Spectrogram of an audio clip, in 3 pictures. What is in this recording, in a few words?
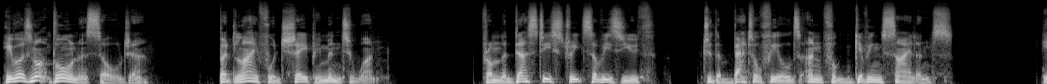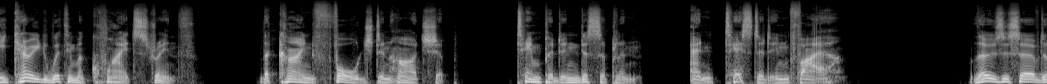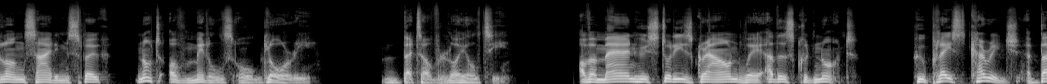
Audio Book Bio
